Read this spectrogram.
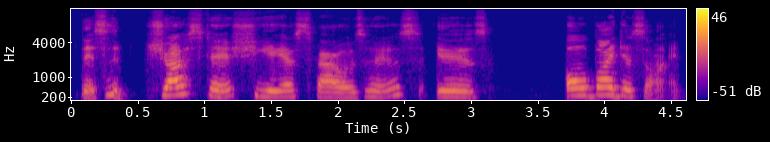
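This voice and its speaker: Slow-paced higher-voiced woman commentating. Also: very noisy. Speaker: video host, game lore commentator. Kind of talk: casual analytical commentary over a video. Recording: background music behind the voice. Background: music.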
